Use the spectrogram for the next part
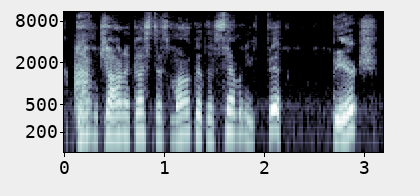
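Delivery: high, loud monster scream; screaming Minotaur. Acted. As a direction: shriek it like a raging bull-man. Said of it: "The not-so-mini Minotaur screamed".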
